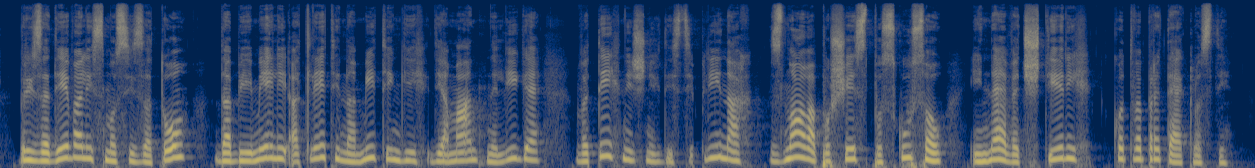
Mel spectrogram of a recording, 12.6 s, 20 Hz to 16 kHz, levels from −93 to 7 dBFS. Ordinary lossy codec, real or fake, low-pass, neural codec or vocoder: none; fake; 14.4 kHz; vocoder, 44.1 kHz, 128 mel bands, Pupu-Vocoder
